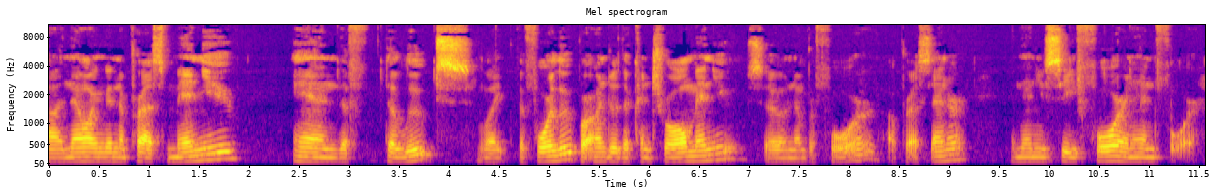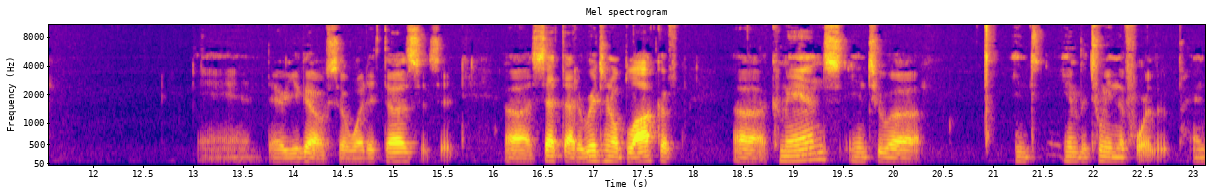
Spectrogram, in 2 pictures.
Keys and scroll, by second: 1.3 Menu, 3.0 Down, 8.4 Return, 10.3 Down, 12.9 Return.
